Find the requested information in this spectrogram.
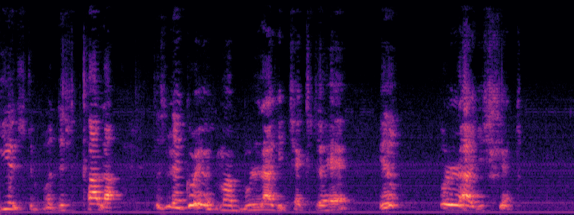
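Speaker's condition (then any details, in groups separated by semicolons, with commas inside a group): Facial palsy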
